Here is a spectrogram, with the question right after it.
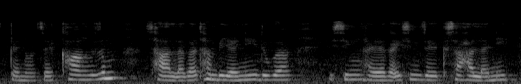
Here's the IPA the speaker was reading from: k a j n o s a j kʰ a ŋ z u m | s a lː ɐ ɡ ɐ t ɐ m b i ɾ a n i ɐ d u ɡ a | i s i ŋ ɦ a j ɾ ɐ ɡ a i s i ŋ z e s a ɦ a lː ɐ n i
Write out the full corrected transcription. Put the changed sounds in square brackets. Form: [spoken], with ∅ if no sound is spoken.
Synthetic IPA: k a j n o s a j kʰ a ŋ z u m | s a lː ɐ ɡ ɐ [tʰ] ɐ m b i ɾ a n i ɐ d u ɡ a | i s i ŋ ɦ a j ɾ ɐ ɡ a i s i ŋ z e s a ɦ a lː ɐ n i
